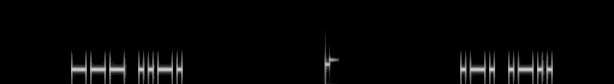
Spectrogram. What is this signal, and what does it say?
Morse code, heard as a keyed tone, about 25 wpm, 700 Hz. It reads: OF RL
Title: Top Two Letter Combinations in Words 25wpm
